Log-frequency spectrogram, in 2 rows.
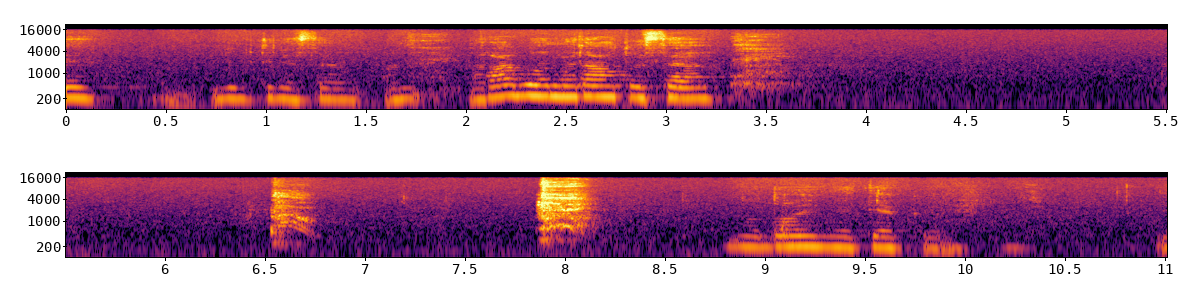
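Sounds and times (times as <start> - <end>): low room hum: 0.0 - 11.0
person coughing: 3.3 - 3.7, 6.5 - 6.8, 7.9 - 8.2.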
